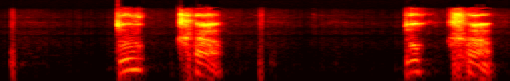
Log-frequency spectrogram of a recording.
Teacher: जो जीवा का मूल है वहां पर स्पर्श हो रहा है क और ख के पहले विसर्ग को उच्चारण करने पर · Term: जीवा मूली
